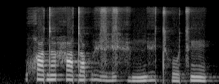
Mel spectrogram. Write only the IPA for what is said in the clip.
χʷ e˧ dˤ ĩ˧ h a˧ dˤ u˨˦ b ɛ̤˦˨ z ɛ̤˧ z h ɛ̤˨ m n ɛ̤˦˨ tʰ o˨ t͡s ẽ˦˨

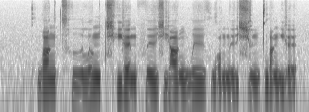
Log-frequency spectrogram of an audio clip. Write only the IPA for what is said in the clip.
kʰ w ɑ˨˦ ŋ t͡sʰ ɹ̩˨˦ l ɤ˨˦ ŋ t͡ɕʰ j ɛ̰˨˩ n f e˨˦ ɪ̯ ɕ j ɑ˨˦ ŋ w e˥˨ ɪ̯ f w ɔ˩ n̪ ḛ˨˩ ɪ̯ ɕ y˨˦ n t̪ w ɑ˨˦ ŋ j ɛ̰˨˩

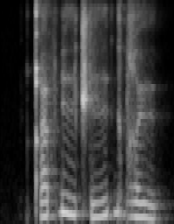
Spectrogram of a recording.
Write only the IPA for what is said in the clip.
qʼ ʉ f ɗ ɨː t͡ʃʼ ɨː ʔ ɡ ə b ʁ ʉ

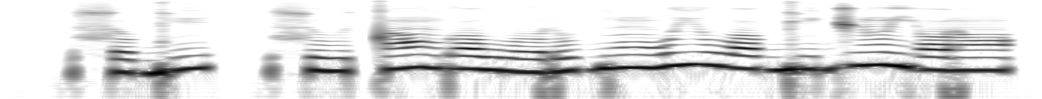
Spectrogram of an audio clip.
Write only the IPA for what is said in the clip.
s o˨ ɡ i˨˦ | s u˨ t ɔ̃˨˦ ɡ ɔ˧ w o˨ ɾ u˨˦ ɡ ũ˧ w i˦ w ɔ˧ ɡ i˧ d͡ʒ ũ˦ j ɔ˧ ɾ ɔ̃˧

